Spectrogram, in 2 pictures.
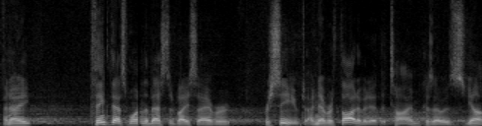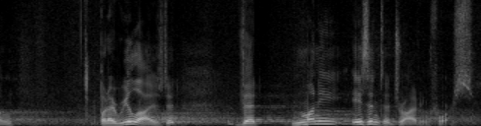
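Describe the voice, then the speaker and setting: A man's voice: medium pitch, very animated, moderate pace, darkish tone. A man in his thirties giving a personal, earnest lecture to students, often restarting his sentences with fillers. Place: large lecture hall. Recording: long hall reverb.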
